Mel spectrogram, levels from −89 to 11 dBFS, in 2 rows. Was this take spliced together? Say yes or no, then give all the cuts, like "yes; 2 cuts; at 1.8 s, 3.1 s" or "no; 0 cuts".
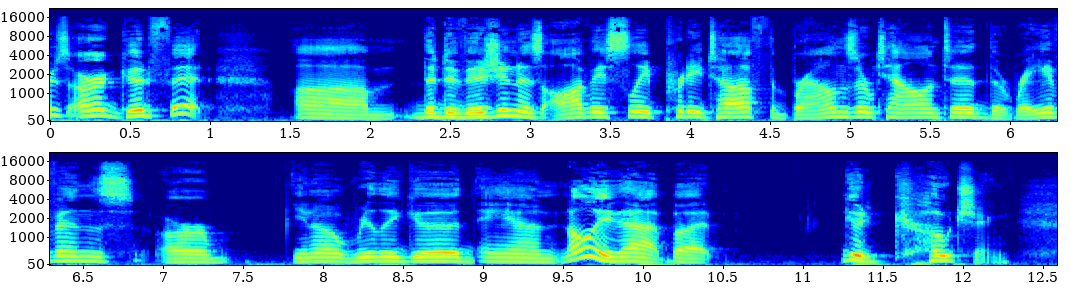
yes; 3 cuts; at 5.1 s, 8.9 s, 11.2 s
